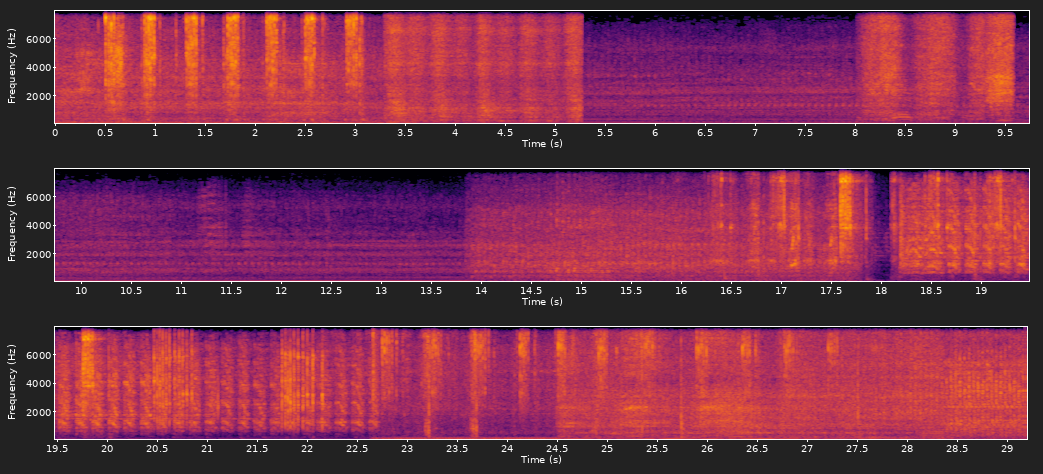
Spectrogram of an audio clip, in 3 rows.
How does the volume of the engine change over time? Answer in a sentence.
The loudness of the engine goes up.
